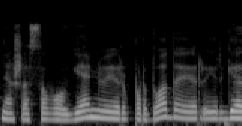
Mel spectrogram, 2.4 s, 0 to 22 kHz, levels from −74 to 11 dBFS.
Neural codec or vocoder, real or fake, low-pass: none; real; 10.8 kHz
